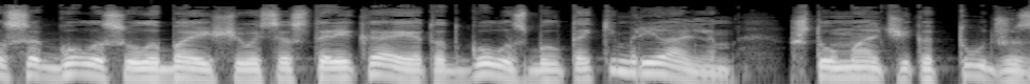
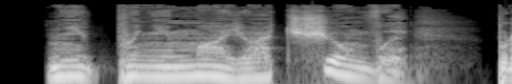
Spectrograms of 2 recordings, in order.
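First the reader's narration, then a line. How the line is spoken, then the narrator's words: Boy hissing through teeth. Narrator (Russian): прошипел мальчик сквозь зубы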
